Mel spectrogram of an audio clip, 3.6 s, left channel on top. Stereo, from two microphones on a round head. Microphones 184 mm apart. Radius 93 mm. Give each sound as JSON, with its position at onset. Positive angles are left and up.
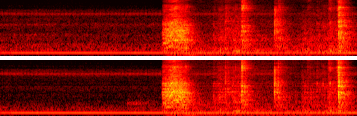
{"t": 1.6, "sound": "a zipper", "side_deg": -30, "distance_m": 1.1}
